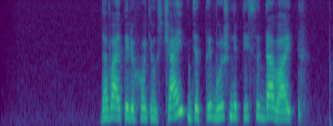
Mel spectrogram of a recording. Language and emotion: Russian, positive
